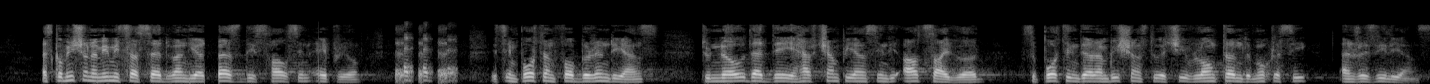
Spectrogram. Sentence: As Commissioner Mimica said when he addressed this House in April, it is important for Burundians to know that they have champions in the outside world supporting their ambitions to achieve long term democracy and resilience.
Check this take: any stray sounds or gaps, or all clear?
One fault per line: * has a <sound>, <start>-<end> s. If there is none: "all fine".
* has a dropout, 2.0-2.2 s
* has a laugh, 3.9-4.6 s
